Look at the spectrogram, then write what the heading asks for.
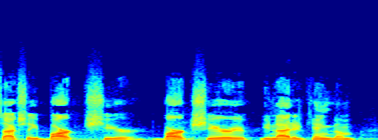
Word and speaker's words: Berkshire: I had to look it up because I wasn't even sure how to pronounce that, but it's actually Berkshire, United Kingdom.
